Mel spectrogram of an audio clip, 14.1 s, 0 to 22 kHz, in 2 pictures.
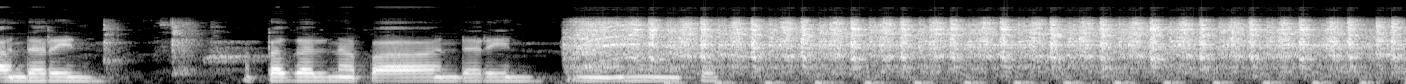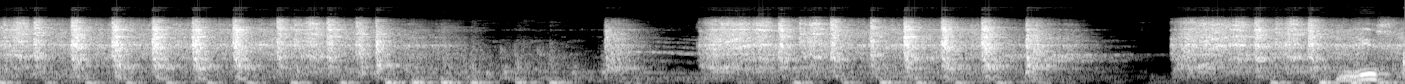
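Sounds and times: motorcycle starter cranking engine: 2.8s - 14.0s.

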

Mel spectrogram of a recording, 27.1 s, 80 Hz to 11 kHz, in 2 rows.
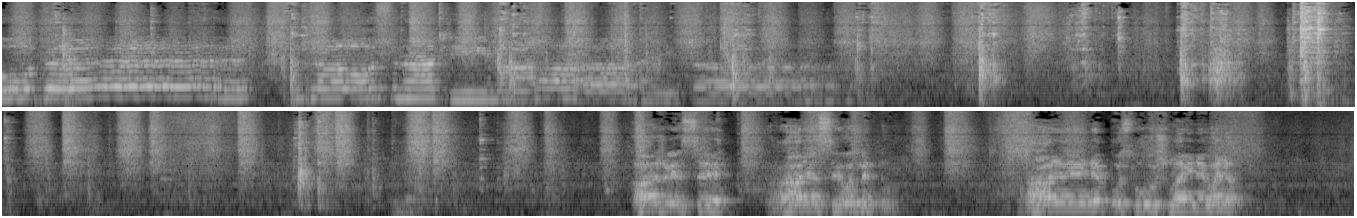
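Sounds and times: woman singing: 0.0s - 8.6s
dishes and cutlery clinking: 2.8s - 7.9s, 9.7s - 13.8s, 18.2s - 18.6s.

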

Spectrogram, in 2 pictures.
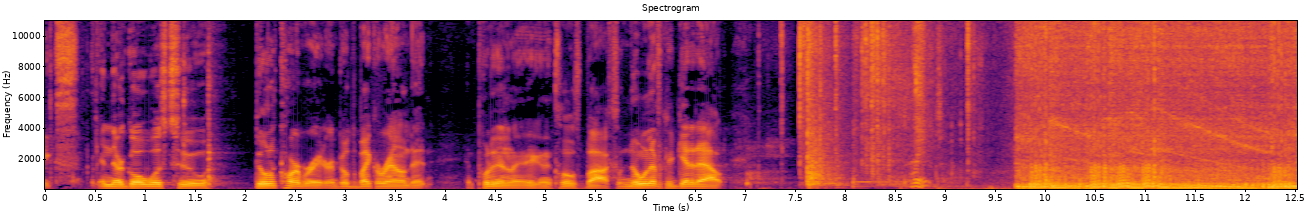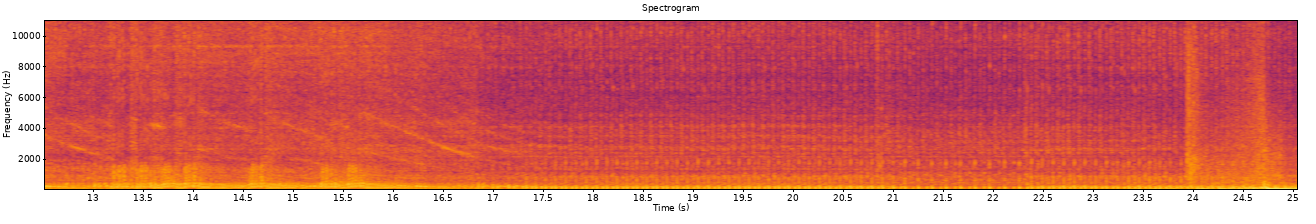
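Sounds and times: motorcycle engine revving and idling: 9.7s - 25.0s.

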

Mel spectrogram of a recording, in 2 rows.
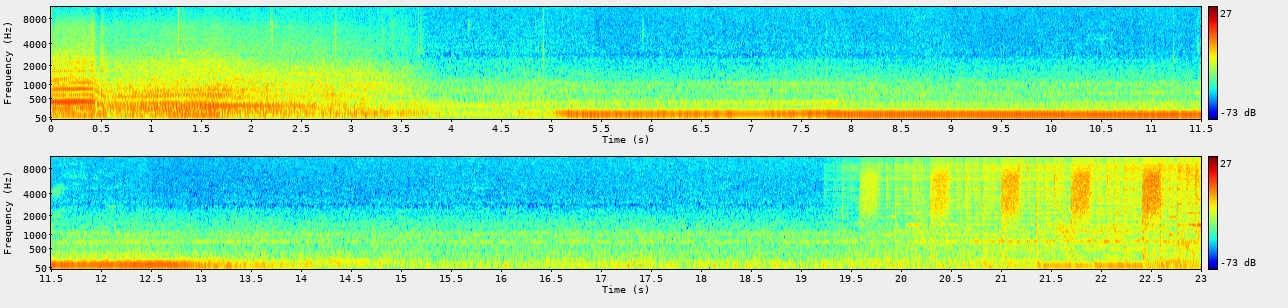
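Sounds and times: car engine droning: 0.0s - 23.0s.

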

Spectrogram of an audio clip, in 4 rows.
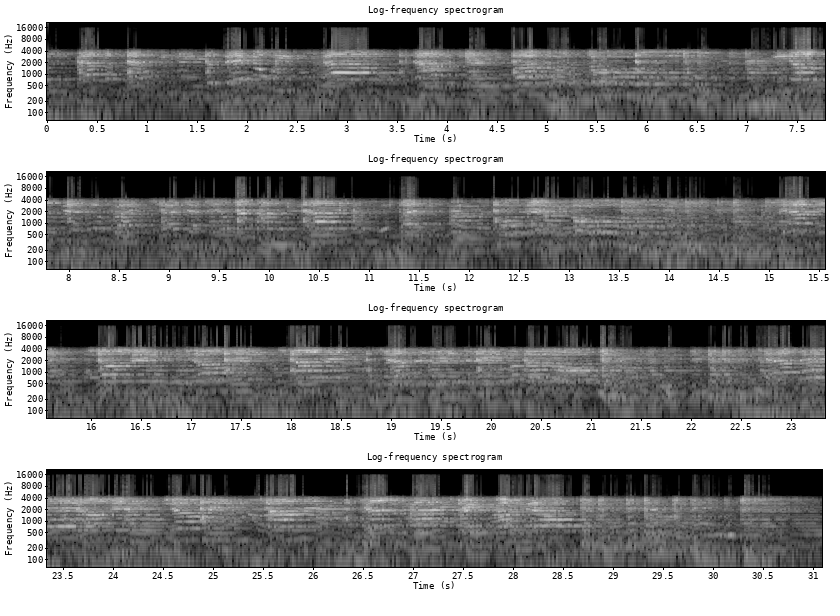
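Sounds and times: female lead vocals: 0.0s - 14.4s, 15.0s - 21.4s, 22.6s - 30.0s
bass guitar: 0.0s - 31.0s
drums: 0.0s - 31.0s
choir singing along: 2.9s - 30.1s.

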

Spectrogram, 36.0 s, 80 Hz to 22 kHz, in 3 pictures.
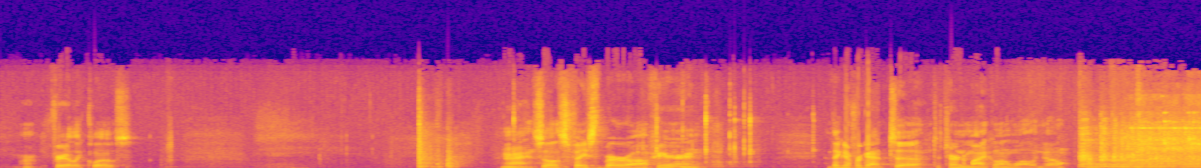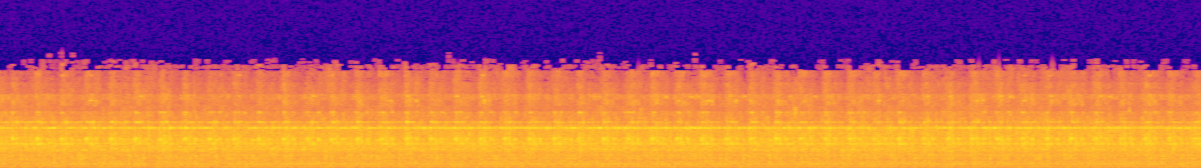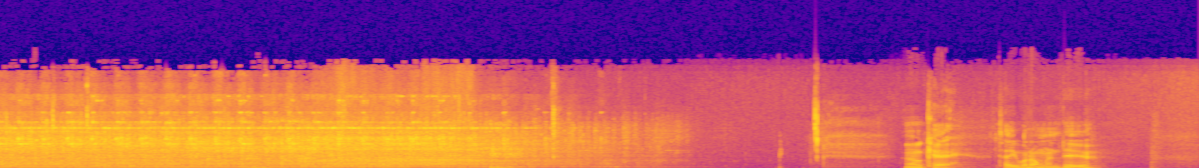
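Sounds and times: metal lathe running: 10.8s - 31.0s.

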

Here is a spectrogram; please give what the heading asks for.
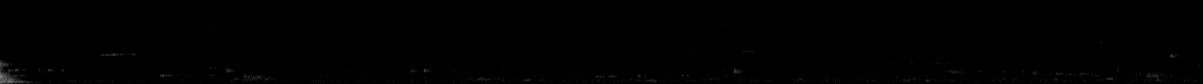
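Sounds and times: computer mouse clicks: 0.0s - 1.2s, 2.1s - 2.5s, 4.0s - 4.4s, 7.2s - 7.6s, 11.0s - 11.9s.

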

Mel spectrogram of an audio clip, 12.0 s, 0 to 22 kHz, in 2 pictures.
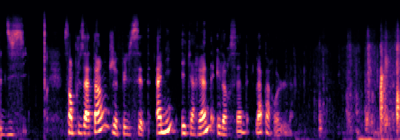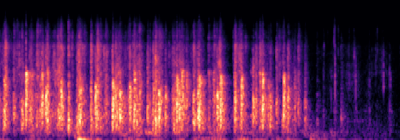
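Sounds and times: audience applauding: 5.2s - 10.8s.

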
